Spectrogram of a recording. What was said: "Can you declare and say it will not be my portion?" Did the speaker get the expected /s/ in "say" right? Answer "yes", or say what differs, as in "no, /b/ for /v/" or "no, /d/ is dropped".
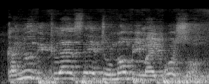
yes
